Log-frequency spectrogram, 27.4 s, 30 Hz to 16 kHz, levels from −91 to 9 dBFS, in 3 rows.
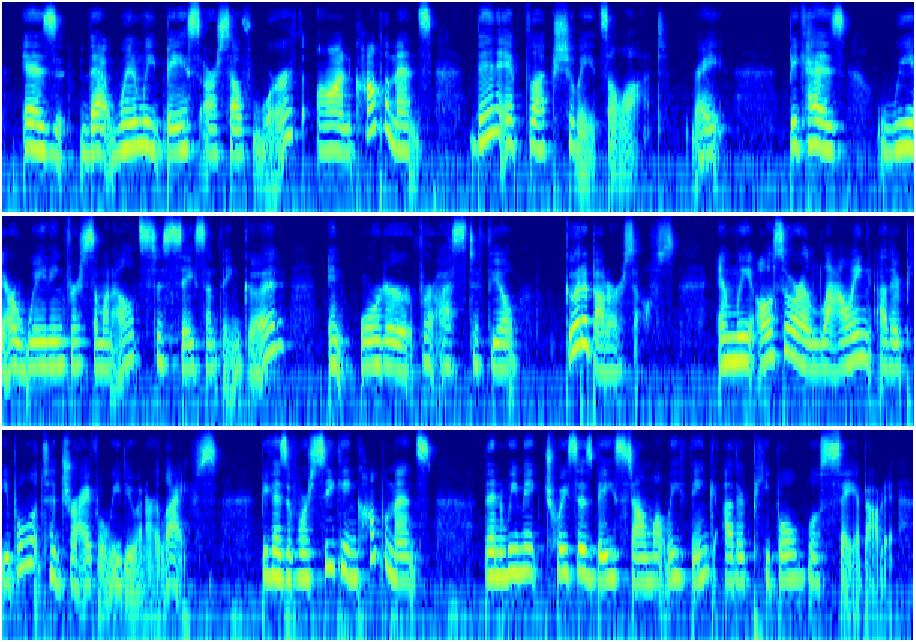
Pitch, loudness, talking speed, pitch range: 200 Hz, -40 LUFS, 155 wpm, 185-225 Hz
